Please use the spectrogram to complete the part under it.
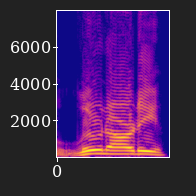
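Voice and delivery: LUNARDI as loo-uh-NAR-dee, four syllables; alternate pronunciation. Shown as a demonstration. Podcaster trying out the name Lunardi as loo-uh-NAR-dee. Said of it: "you know how I'm saying it".

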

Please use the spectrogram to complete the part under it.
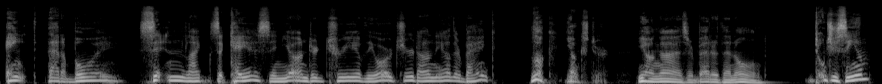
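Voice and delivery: put-on high, eager old man voice; excitable old uncle. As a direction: peer across the river, keen. Uncle's voice in the story.

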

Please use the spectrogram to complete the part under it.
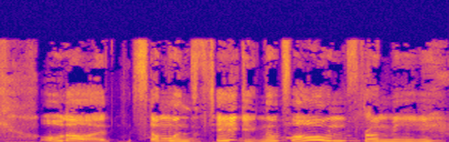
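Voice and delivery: high, slow creepy character voice; Other Mother. Retold or imitated. Alter ego losing the phone to mom, high protesting put-on voice. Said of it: "and then she would be like".

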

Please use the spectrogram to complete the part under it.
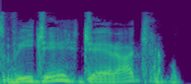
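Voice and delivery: "V J Jairaj" slowly, each name clearly separated; exact name pronunciation. Shown as a demonstration. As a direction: demonstrate "V J Jairaj" slowly, ending on a plain "raj". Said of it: "tell me the exact right pronunciation".

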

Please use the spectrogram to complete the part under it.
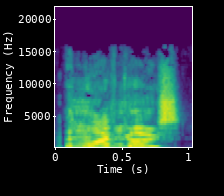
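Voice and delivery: normal talking voice

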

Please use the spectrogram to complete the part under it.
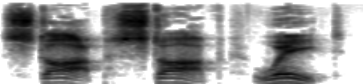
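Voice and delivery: a man on horseback yelling at the wagon to stop; retold yelling.

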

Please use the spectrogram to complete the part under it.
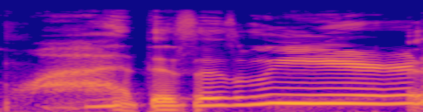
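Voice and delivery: drawn-out, high, whispery wonder; hushed, stretched-out retold amazement; mock bewilderment. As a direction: re-enact being puzzled, very slowly. Retold puzzled reaction on the trail.

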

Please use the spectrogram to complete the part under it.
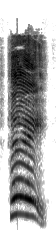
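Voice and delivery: high call up from the road. Retold or imitated. Stranger on the road calls down to the crash, calling out. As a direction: hail someone far below.

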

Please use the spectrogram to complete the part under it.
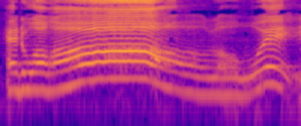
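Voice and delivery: "all" stretched very long, swelling and falling; slow, wailed "all the way"; drawn-out ALL. Retold or imitated. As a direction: stretch "all" out to show how far it was. Exaggerating long walk from parking.

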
